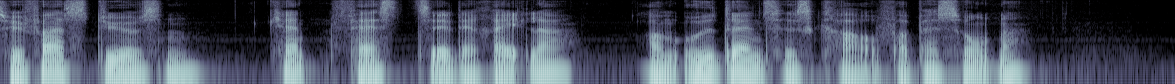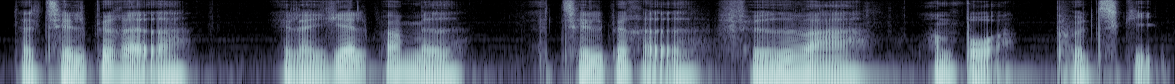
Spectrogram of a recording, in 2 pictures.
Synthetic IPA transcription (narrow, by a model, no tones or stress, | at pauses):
søfɑ̈d̥sd̥yːɐlsn̩ | kʰænfæsd̥sed̥əʁɛ̰ːlɐ | ɒ̽muð̞ˠd̥æn̰l̩səskʰʁɑ̈ʊ̰fɑ̈pʰæɐso̝̰ːnɐ | d̥ɑ̈t͡sʰe̝lb̥e̝ʁɛ̰ð̞ˠɐ | elɐjel̰b̥ɐmeð̞ˠ | æ̥t͡sʰe̝lb̥e̝ʁɛ̰ːðˠəføːð̞ˠəʋɑ̈ː | ɒ̽mb̥o̝ɐ̰pʰɒ̽e̝d̥sɡ̥ḭːb̥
